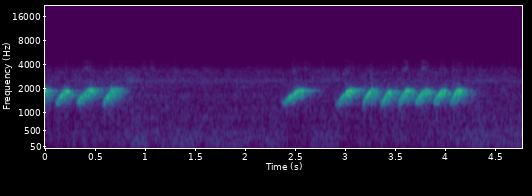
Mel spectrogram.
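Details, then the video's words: Pet cockatiel whistling: short bursts of clear rising whistled notes, four in a quick run, a pause, then a longer series of about eight, in a quiet room. "Archimedes Whistling"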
